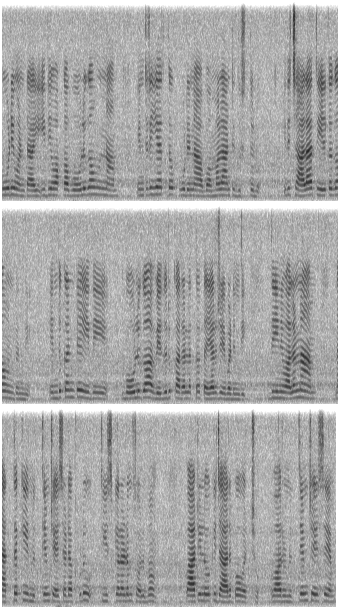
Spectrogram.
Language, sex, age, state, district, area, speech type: Telugu, female, 18-30, Andhra Pradesh, Eluru, rural, spontaneous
